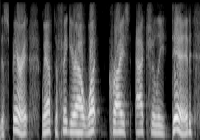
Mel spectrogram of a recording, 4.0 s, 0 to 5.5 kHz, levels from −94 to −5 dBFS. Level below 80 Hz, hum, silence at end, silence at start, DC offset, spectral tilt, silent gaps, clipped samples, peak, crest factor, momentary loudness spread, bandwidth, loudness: -64 dBFS; none; 0.2 s; 0 s; under 0.1%; -10.5 dB/octave; none; under 0.1%; -8 dBFS; 14 dB; 9 LU; 5.2 kHz; -22 LUFS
